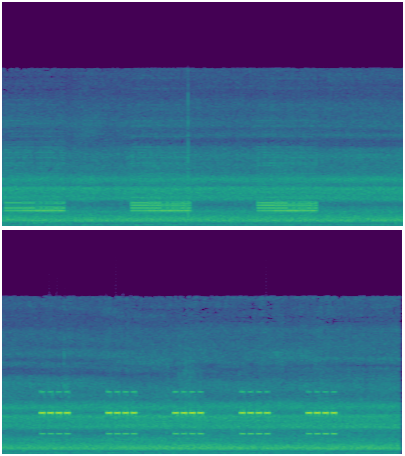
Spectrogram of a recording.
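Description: A radio receiving an emergency alert over a steady hiss of static. First come three bursts of warbling data tones, each about a second long and a second apart, the digital header of an emergency alert (SAME) broadcast. Then, from about halfway in, clusters of quick high beeps repeat about once a second like an alarm.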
